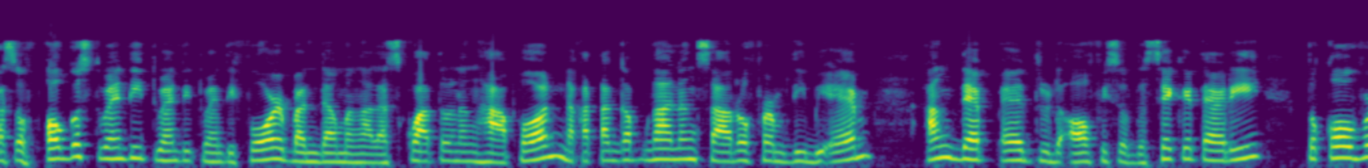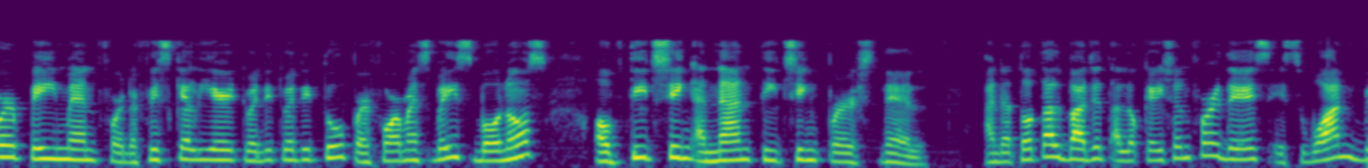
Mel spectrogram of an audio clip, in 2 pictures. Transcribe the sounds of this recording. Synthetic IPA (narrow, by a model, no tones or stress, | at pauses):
ɐsovʔoɡʊst̪ːwɛ̃nt̪̬it̪wɛ̃nt̪it̪wɛ̃nt̪ifoɹbɐnd̪aŋmɐŋaʔɐlɐskwat̪ɾonɐŋɦaːponːɐkɐt̪ɐŋɡɐp̚ŋanɐŋsaːɾofɹɐmd̪ibiʔɛm | ʔɐŋd̪ɛp̚ɛd̪̚t̪ɾud̪ɐʔofɪsɔvd̪ɐsɛkɹɛt̪ɛɹi | t̪ʊkovɛɹpejmɛ̃nt̪fɔɹd̪ɐfɪskɐljiɹt̪wɛ̃nt̪it̪wɛ̃nt̪it̪upɛɹfɔɹmɐnsbejsbonʊs | ʔɔvt̪it͡ʃɪ̃ŋɐnːant̪it͡ʃɪ̃ŋpɛɹsɔnɛl | ʔɐŋd̪ɐt̪ot̪ɐlbad͡ʒɛt̪ɐlokejʃɔnfɔɹd̪ɪsɪswɐ̃n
